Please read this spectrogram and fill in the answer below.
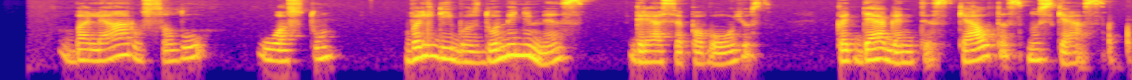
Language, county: Lithuanian, Kaunas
